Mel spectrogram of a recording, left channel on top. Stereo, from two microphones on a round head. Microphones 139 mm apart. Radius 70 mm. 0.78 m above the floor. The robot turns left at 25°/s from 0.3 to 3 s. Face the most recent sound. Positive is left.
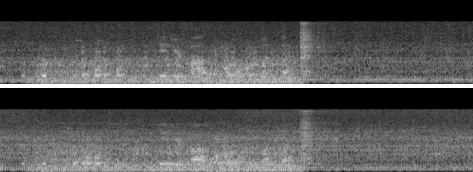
turn(degrees=40)  # may be behind; listen again after turning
